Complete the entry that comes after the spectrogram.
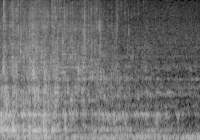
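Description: A toilet flush is played as a sound effect on a live stream, a steady rushing gurgle of water that fills the whole moment and tapers slightly, with no talking over it.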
